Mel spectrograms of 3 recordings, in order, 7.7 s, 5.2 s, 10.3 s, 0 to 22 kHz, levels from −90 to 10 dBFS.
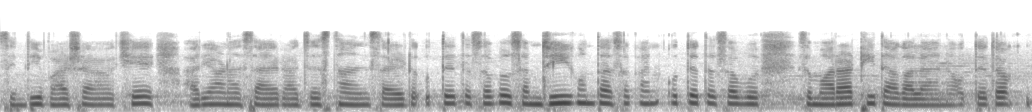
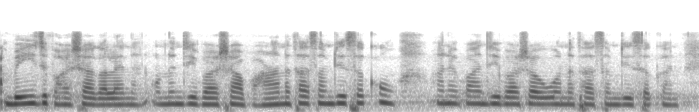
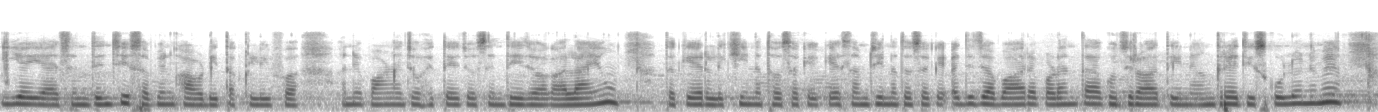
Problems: constant background noise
